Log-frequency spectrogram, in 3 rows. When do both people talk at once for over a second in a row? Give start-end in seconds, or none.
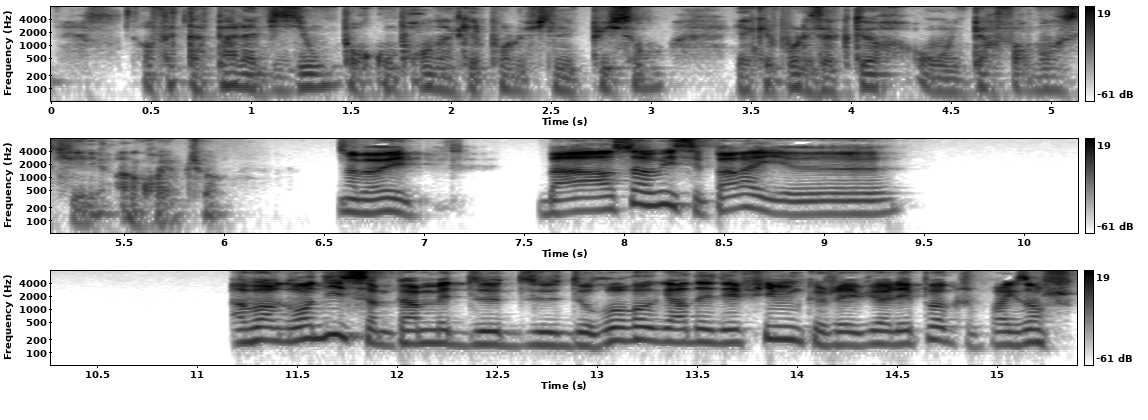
none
